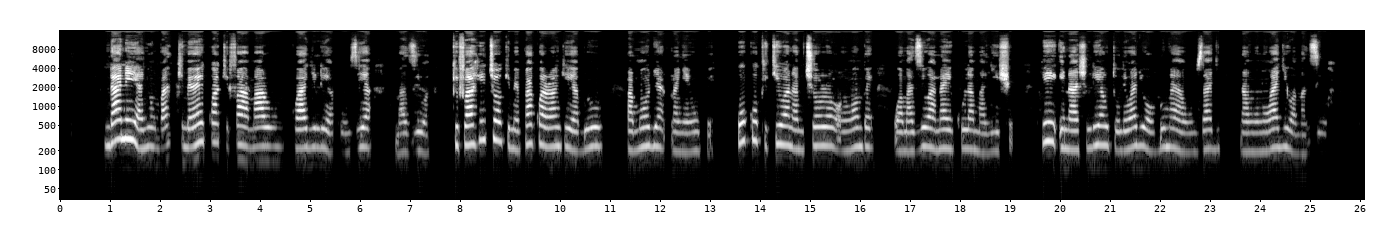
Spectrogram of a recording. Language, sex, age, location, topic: Swahili, male, 36-49, Dar es Salaam, finance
